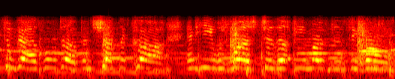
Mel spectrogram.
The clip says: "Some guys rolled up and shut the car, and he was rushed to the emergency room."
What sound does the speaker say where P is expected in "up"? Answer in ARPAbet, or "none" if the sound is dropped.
P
